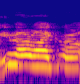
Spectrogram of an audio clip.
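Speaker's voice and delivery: high-pitched checking on the dog; retold pet talk. Retelling talking to sick dog.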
